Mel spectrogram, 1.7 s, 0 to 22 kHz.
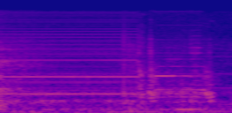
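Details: Canon Selphy CP760 compact photo printer, under repair for a false transfer-cassette-finished error (replacement brass gear), powering up: soft steady motor whirr with quick mechanical ticks as the head cycles; smooth, no grinding or skipping.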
